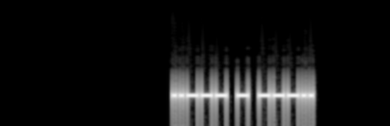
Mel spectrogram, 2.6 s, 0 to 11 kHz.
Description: Morse code, heard as a keyed tone, about 48 wpm, 700 Hz. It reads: 2T8
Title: Common Cut Numbers - 3-Digit 50wpm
